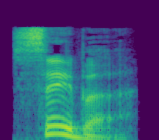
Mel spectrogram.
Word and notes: ceiba: British English

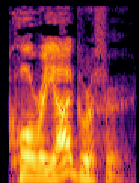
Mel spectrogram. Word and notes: choreographer: British English

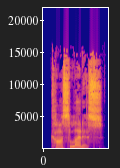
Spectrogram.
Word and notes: cos lettuce: American English

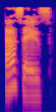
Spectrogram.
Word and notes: assays: British English

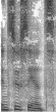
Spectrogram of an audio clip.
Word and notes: insouciance: American English

